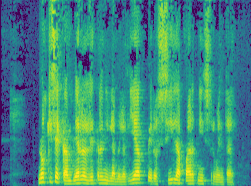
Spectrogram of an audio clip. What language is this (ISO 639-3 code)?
spa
